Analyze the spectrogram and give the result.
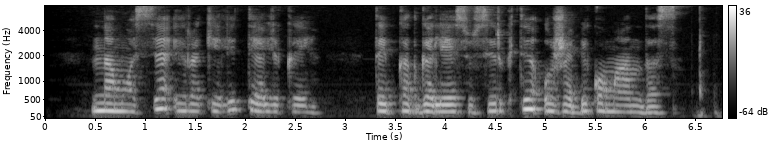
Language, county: Lithuanian, Klaipėda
